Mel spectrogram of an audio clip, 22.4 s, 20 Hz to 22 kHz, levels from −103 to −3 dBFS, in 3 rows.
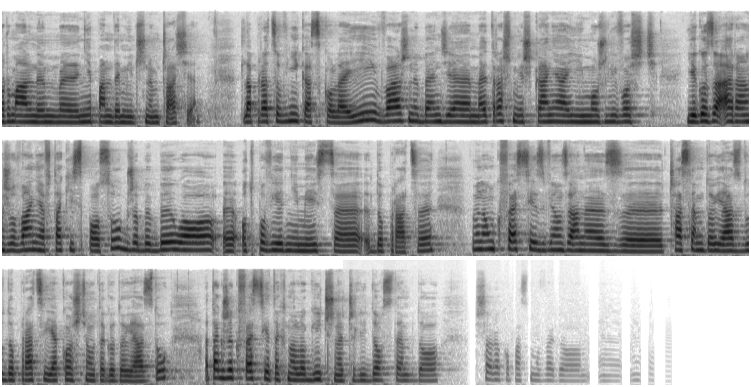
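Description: Truncation distortion on a fade sets in from 18.36 s to 22.41 s as the level falls away in a fade-out. Between 19.84 s and 22.42 s the tail turns gritty. Unlike codec artefacts, this roughness worsens steadily as the level drops, which fits an undithered gain stage keeping only about 11 bits.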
